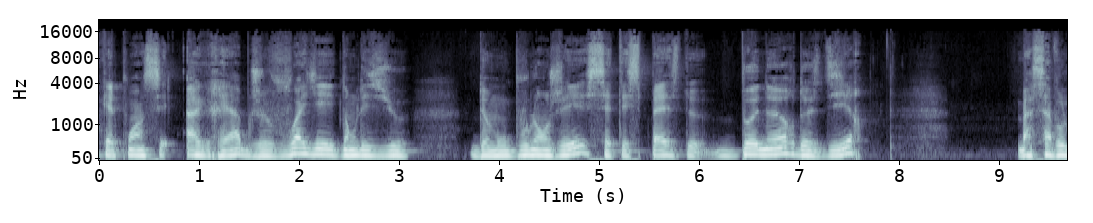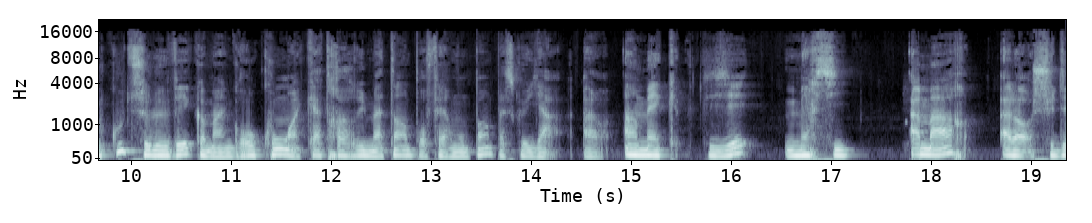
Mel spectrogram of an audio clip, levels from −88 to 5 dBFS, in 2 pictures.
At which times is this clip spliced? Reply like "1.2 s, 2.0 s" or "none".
14.4 s, 15.6 s, 17.7 s

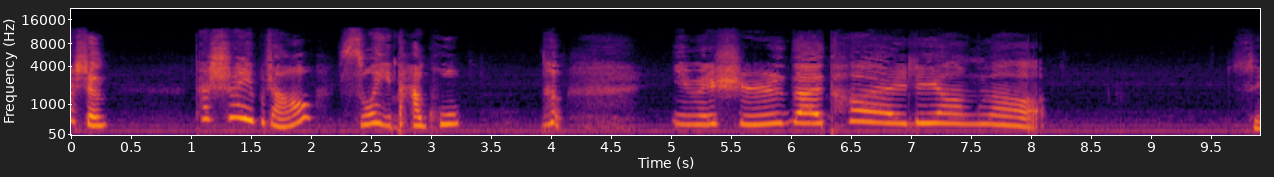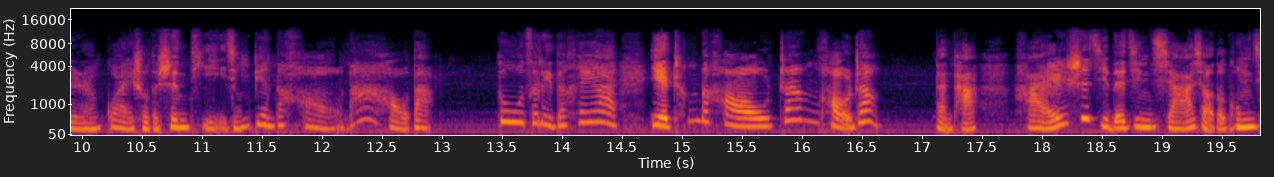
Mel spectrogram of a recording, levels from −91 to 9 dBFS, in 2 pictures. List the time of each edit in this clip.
3.8 s

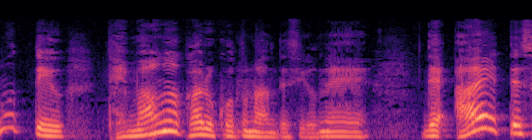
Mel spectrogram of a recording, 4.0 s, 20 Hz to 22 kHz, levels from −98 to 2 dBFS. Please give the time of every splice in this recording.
1.4 s

